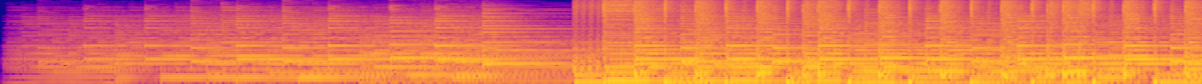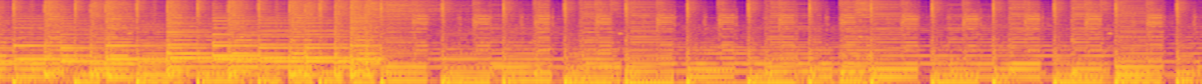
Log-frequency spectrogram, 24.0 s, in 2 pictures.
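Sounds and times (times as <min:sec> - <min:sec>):
music beat: 0:05.8 - 0:24.0.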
